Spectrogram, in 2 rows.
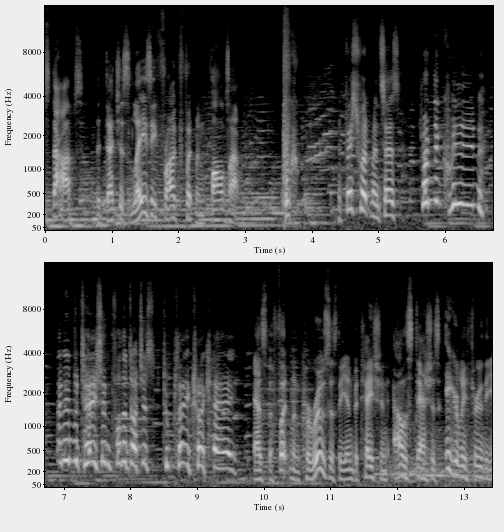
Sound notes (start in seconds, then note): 3.6 imitates thud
